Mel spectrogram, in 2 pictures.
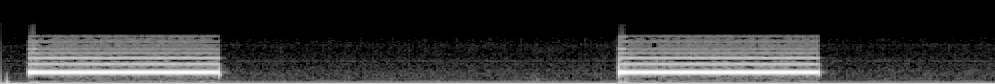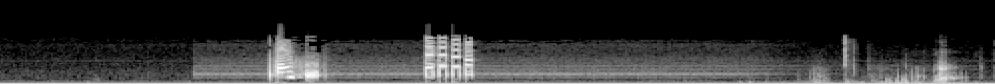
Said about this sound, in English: and then eventually I would dial a number, and then it would play back like the first three DTMF tones. That was really cool.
